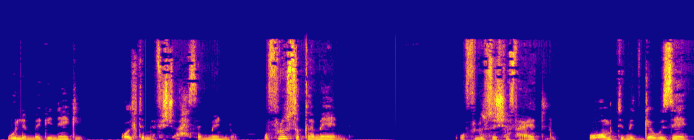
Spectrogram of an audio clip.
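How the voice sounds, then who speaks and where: A woman's voice: low voice, dark tone, slightly rough. A woman with an Egyptian accent voicing a scheming, spiteful young wife who talks sharply and complains. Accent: Egyptian Arabic.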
